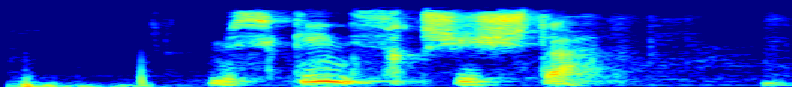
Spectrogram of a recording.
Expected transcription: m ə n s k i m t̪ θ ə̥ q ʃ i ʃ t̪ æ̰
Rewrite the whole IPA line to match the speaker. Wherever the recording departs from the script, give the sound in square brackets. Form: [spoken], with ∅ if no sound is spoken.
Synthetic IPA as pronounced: m ə [∅] s k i [n] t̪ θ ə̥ q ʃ i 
